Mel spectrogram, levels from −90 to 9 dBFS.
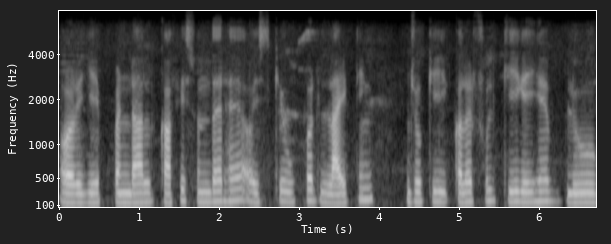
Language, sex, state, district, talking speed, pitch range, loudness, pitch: Hindi, male, Bihar, Vaishali, 170 wpm, 140-155 Hz, -21 LUFS, 145 Hz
